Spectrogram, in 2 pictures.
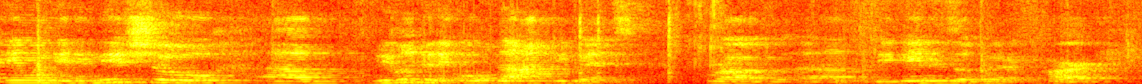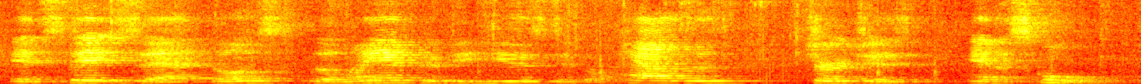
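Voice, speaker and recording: Booming-voiced woman lecturing. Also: a little slow. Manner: conversational, faith-infused, says she has a booming voice. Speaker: researcher giving a public talk. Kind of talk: lecture with slides. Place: large echoey community room. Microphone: handheld or stand mic, moving off it at times. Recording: distant, echoey, hissy room recording.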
